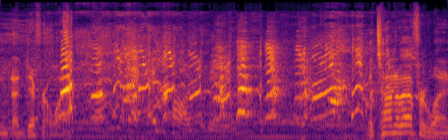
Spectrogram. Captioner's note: me and my friends laughing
